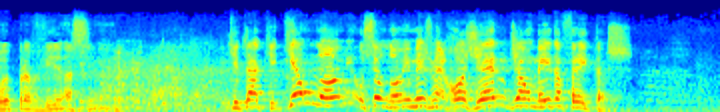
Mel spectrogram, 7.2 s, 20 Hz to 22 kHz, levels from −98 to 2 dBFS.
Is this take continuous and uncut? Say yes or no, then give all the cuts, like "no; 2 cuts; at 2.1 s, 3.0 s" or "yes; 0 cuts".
no; 1 cut; at 5.5 s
